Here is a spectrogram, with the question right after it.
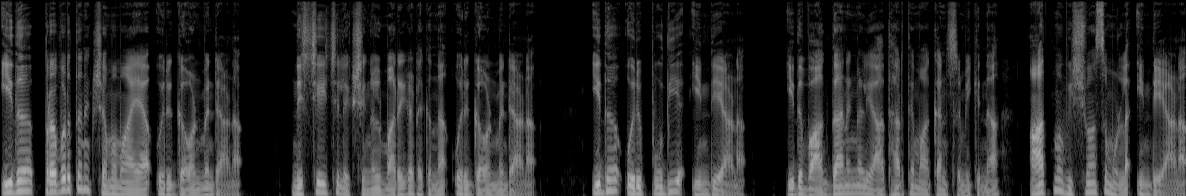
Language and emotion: Malayalam, neutral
